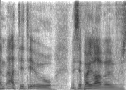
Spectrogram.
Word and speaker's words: Matteo: Salut Mathéo. Il y a quelqu'un qui t'a dit salut Mathéo. Oula, vous l'avez détruit son nom. Alors son nom s'écrit Matteo. C'est à l'italienne, c'est Matteo.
